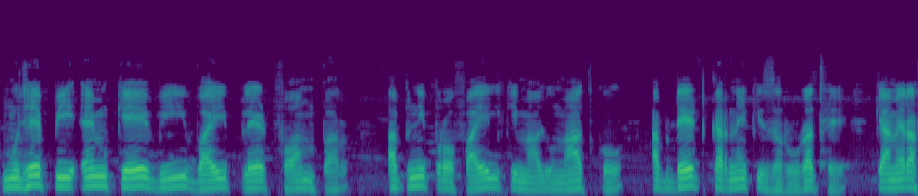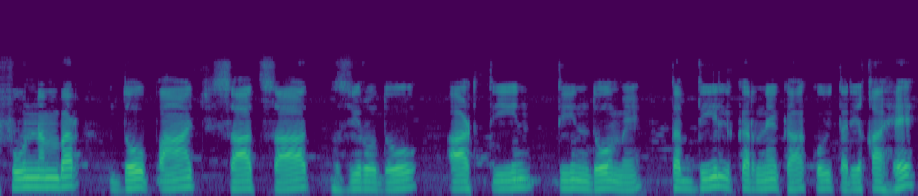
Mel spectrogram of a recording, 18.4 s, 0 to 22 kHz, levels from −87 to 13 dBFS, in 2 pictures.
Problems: background sounds at intervals, background conversations at intervals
